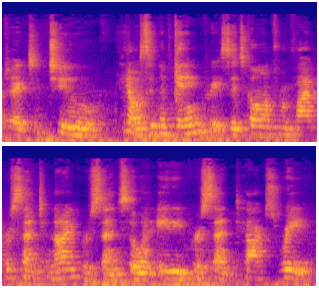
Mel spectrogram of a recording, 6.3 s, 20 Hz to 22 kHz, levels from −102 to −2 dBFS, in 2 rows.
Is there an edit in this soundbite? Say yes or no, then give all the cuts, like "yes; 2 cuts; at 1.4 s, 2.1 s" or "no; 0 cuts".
yes; 1 cut; at 1.1 s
